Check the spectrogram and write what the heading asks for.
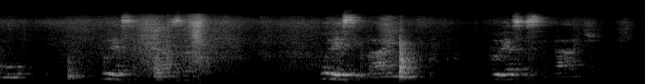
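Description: Speech only: a woman talking in a small room, her voice with sharp hissing 's' sounds.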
